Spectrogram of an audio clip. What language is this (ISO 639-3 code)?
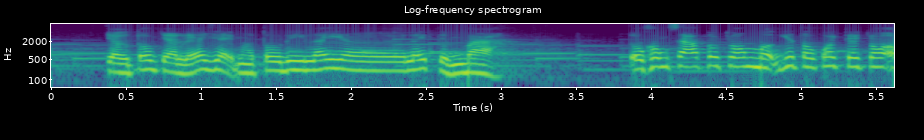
vie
